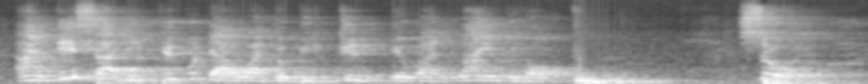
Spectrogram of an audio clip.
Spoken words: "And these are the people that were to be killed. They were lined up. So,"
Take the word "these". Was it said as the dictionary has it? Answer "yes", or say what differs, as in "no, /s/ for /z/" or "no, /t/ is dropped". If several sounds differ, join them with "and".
no, /s/ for /z/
